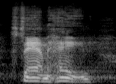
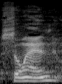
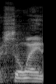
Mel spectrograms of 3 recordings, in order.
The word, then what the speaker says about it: Samhain: sewane spelled s-a-m-h-a-i-n so you may think you pronounce it samhain but sowen or sewain is how they pronounce it and their most important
